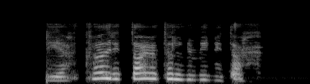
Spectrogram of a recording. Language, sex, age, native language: Icelandic, female, 50-59, Icelandic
